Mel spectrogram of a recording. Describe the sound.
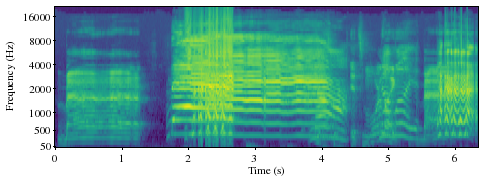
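A person loudly imitates a sheep with several wavering, nasal bleats, the longest one stretched out and quivering, followed by shorter warbling cries.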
